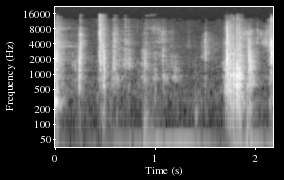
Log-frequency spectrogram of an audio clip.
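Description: Glossy magazine pages being turned by hand: faint paper rustles and light touches, with a louder rustle of a page turning near the end.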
